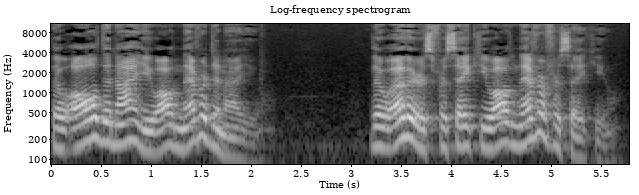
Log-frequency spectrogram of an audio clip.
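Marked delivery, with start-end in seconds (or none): none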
